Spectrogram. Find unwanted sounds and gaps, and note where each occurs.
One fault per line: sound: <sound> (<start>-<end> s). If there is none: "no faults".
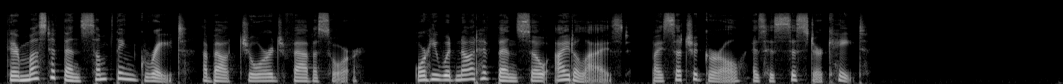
no faults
